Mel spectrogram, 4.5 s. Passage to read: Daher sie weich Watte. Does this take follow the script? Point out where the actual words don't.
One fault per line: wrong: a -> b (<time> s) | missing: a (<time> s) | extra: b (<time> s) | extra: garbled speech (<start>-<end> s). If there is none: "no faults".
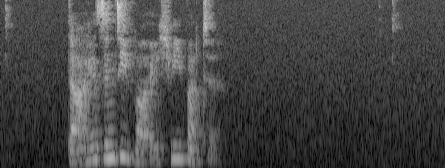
extra: sind (1.0 s)
extra: wie (1.7 s)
